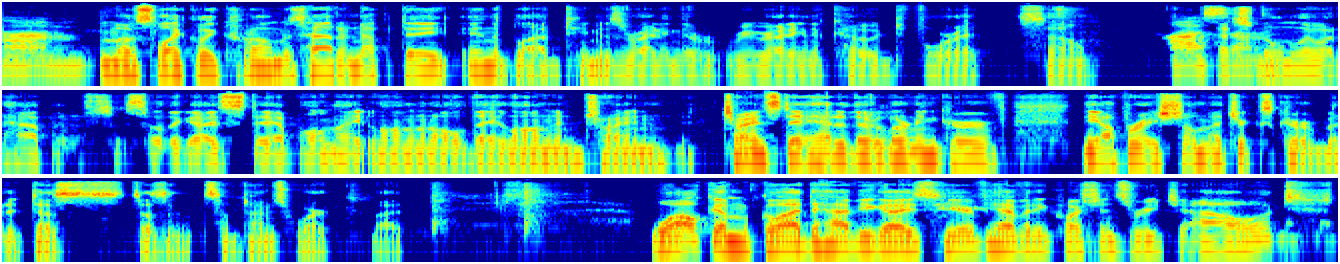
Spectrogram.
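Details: Adult man speaking; typical speech.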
